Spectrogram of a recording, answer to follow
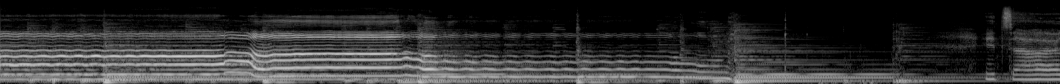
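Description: A woman's singing voice holds a long final note with vibrato over acoustic guitar, dropping in pitch about two seconds in, stepping again about four seconds in, and ending about seven seconds in. The guitar rings on and fades away near the end as the song closes.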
